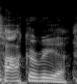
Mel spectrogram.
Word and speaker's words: Talkeria: Did I say Talkeria? Talkeria. And that's how you have to pronounce it for some people. Because that's what it is. It's a talk-aria.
